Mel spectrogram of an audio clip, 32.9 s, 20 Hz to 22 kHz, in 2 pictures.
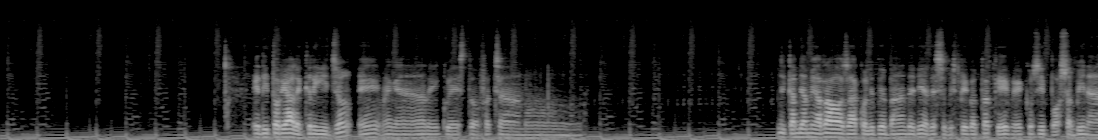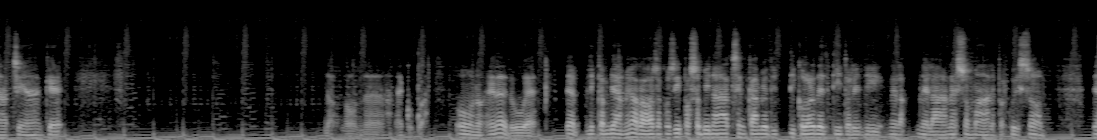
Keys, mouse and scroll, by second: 0.1 click, 2.2 click, 6.5 click, 11.1 click, 12.4 click, 14.9 click, 16.5 click, 17.3 click, 18.4 click, 20.0 click, 20.8 click, 21.8 click, 23.5 shift+click, 27.1 click, 29.0-29.4 drag, 31.0 click, 32.5 click.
